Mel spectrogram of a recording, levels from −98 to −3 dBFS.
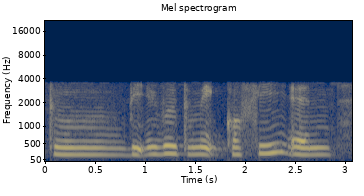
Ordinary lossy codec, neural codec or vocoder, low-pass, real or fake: none; none; 3.6 kHz; real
